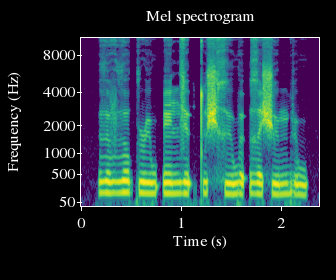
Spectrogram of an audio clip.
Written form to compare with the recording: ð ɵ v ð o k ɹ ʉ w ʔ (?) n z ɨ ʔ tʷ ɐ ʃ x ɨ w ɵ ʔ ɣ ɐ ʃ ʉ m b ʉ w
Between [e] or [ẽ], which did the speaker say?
ẽ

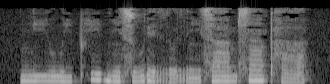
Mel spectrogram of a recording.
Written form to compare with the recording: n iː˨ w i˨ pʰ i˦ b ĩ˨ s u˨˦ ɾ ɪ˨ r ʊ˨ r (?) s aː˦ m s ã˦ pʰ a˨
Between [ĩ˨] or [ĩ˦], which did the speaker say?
ĩ˨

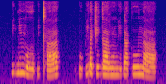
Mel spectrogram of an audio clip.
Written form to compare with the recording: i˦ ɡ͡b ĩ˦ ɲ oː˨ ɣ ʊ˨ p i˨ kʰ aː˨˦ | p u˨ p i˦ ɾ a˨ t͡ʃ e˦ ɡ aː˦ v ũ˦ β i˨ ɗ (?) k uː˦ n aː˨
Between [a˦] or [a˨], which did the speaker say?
a˦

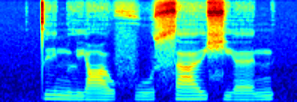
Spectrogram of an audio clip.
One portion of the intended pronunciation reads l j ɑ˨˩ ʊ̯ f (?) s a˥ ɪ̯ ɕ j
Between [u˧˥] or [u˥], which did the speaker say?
u˧˥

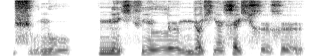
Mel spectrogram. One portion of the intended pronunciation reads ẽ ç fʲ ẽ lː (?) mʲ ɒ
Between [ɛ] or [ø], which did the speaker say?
ø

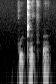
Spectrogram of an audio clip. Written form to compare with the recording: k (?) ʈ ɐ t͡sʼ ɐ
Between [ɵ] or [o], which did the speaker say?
o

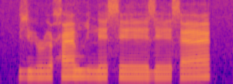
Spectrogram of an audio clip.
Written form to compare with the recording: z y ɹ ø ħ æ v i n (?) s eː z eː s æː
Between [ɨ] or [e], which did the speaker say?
e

